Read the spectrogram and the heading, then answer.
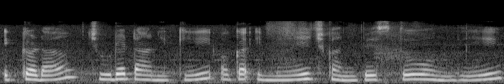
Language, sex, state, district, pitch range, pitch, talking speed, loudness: Telugu, male, Andhra Pradesh, Sri Satya Sai, 210-245 Hz, 230 Hz, 70 wpm, -17 LUFS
